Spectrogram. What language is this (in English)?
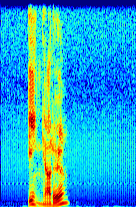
Swedish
